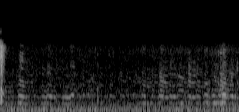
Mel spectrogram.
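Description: A housefly buzzes steadily and close by, its droning hum wavering in pitch as it circles, with no voices over it.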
